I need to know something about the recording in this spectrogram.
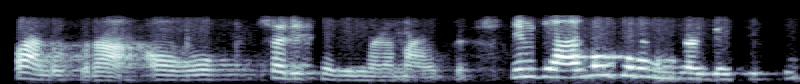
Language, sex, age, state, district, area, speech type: Kannada, female, 30-45, Karnataka, Mandya, rural, conversation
